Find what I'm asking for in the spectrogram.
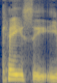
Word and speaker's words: Cayce: I want you to Google Wynn Free, which is W-Y-N-N space F-R-E-E. And then I want you to Google Edgar Casey, which is E-D-G-A-R space C-A-Y-C-E. Now, it's pronounced Casey, even though it looks like C-A-Y-C-E.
